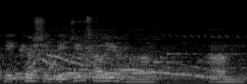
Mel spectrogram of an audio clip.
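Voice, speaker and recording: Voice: medium pitch, normal speed. A friend chatting casually during a video game session, teasing and giving nagging advice. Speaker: gamer friend. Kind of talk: casual let's-play chatter. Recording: loud game music behind voice.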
